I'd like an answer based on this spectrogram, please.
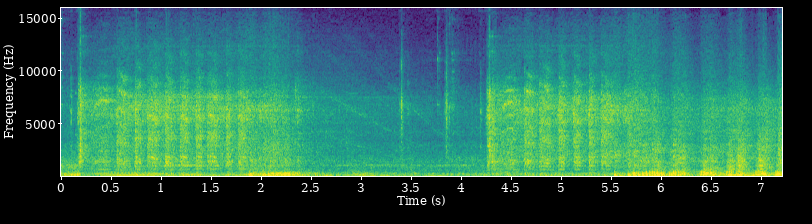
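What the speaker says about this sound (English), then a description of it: "I should just turn it on too." A turbocharged Miata drift car cranks and fires up, its engine catching and revving loudly up close before settling into a rough, burbling idle, with a second sharp rise in revs toward the end.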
